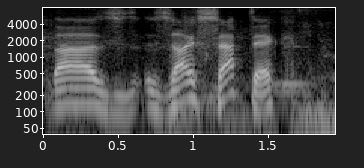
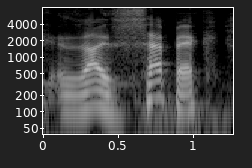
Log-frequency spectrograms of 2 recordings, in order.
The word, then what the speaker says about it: Zysepic: Zysepic. So there's no T in that. Like there was never a T in my name.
